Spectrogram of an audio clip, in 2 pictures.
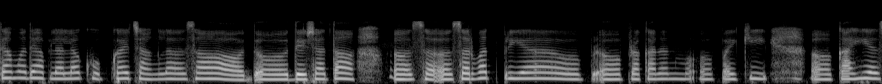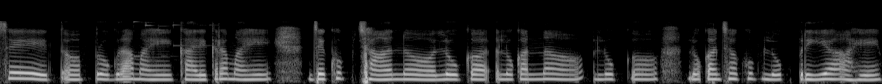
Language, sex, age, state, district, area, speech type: Marathi, female, 18-30, Maharashtra, Nagpur, urban, spontaneous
